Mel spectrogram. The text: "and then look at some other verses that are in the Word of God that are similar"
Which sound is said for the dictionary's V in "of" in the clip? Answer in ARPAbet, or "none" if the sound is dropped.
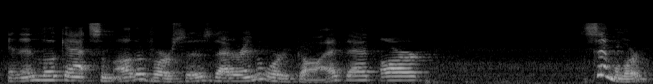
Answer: V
